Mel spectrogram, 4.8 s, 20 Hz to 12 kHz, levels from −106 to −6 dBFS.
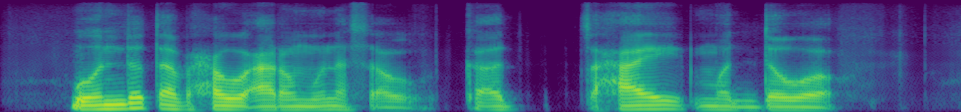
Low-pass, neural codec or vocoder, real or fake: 10.8 kHz; codec, 24 kHz, 1.2 kbps, DualCodec; fake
